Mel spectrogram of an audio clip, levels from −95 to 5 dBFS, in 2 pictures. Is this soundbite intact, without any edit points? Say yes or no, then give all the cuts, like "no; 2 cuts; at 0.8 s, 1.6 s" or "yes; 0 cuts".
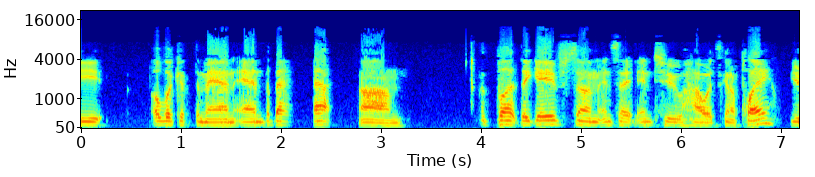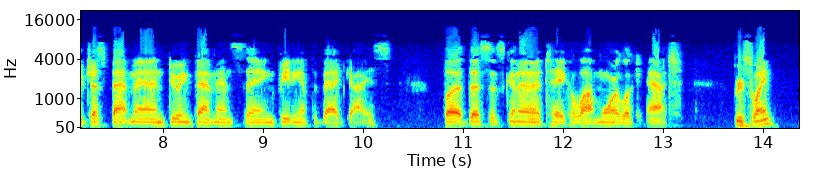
no; 2 cuts; at 2.7 s, 7.0 s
